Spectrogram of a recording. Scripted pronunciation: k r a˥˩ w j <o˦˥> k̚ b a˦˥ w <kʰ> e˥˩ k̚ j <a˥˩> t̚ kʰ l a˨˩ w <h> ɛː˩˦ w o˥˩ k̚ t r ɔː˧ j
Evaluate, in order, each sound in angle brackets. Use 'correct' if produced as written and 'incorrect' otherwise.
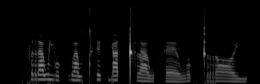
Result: correct, incorrect: tʰ, correct, correct

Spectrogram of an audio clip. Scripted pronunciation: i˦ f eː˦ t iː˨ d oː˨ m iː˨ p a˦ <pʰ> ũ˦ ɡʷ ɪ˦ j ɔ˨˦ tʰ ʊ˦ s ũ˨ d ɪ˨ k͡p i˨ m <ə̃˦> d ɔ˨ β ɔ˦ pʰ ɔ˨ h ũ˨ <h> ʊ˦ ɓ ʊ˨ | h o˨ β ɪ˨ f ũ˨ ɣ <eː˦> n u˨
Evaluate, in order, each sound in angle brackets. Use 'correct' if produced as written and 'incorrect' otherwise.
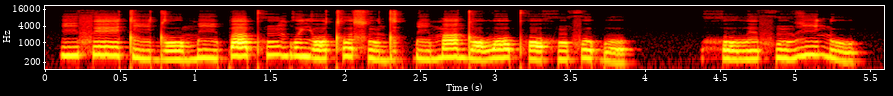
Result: correct, incorrect: ã˦, incorrect: f, incorrect: iː˦

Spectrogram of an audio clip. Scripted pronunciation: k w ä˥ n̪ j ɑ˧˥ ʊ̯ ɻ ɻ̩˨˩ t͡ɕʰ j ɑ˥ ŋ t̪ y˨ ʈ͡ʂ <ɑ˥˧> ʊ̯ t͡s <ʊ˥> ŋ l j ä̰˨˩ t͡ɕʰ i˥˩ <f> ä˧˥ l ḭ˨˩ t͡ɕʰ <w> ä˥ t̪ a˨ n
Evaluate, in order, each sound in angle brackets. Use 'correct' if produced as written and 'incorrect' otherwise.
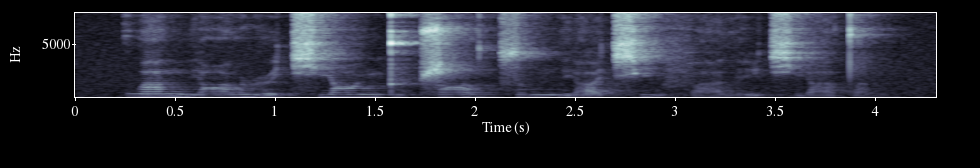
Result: incorrect: ɑ˥, correct, correct, incorrect: j

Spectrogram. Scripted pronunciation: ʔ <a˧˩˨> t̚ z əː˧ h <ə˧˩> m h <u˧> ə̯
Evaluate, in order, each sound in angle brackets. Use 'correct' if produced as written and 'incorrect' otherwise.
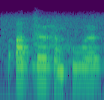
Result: incorrect: a˦˥, correct, correct

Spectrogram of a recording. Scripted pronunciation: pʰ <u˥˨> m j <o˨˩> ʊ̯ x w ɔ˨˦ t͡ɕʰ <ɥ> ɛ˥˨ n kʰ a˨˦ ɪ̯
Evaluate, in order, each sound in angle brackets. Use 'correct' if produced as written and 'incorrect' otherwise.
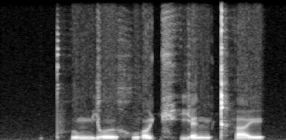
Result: correct, correct, incorrect: j

